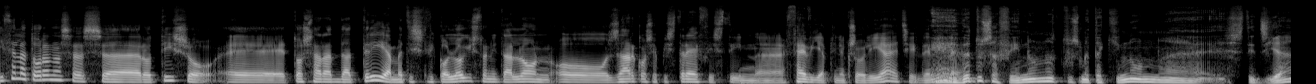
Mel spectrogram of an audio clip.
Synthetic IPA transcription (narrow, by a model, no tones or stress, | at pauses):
iθe̞lɐt̪o̞ɾɐnɐsɐsɾo̞t̪iso̞et̪o̞sɐɾɐnd̪ɐt̪ɾiɐme̞t̪isiθiko̞lo̞ʝisi̥st̪o̞nit̪ɐlo̞nozɐɾko̞se̞pist̪ɾe̞fist̪infe̞vʝɐpot̪ine̞kso̞ɾiɐe̞t͡sḭðe̞nineðend̪usɐfinunt̪uzme̞t̪ɐcinunest̪id͡zʝɐ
